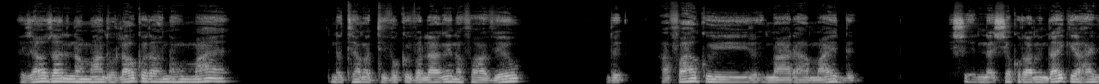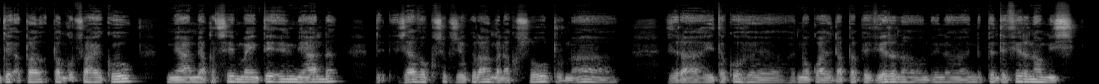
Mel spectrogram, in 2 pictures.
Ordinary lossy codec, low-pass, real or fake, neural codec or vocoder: none; none; real; none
